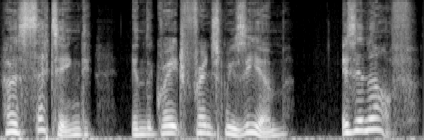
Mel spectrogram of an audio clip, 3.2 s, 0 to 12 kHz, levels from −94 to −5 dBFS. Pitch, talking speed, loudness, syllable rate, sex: 175 Hz, 170 wpm, -16 LUFS, 4.8 syllables/s, male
